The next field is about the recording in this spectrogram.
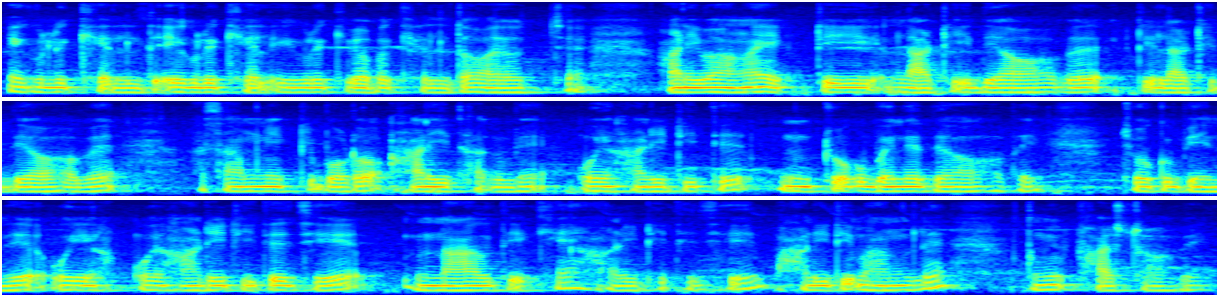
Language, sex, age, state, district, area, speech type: Bengali, male, 30-45, West Bengal, Bankura, urban, spontaneous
